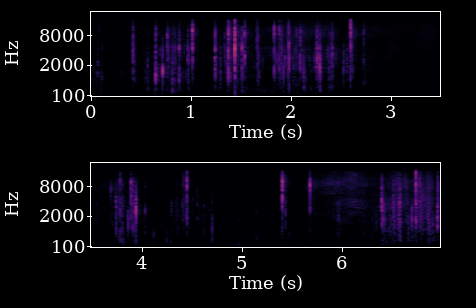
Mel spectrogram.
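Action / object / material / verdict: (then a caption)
scrape / glossy paper magazine pages / glossy paper / none. Fingers with long nails crumple and turn the glossy pages of a paper magazine. Bursts of bright, crisp crinkling and crunching come in clusters, separated by brief quiet gaps and a soft rustle, with no low end.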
